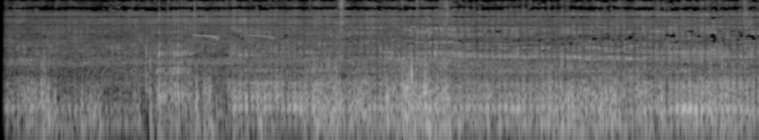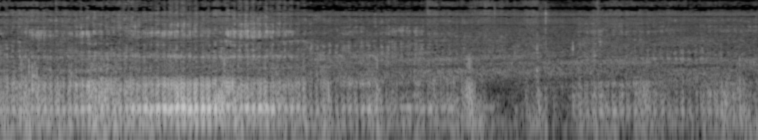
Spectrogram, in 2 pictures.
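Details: Jenny, an adult Syrian brown bear in captivity, purring while she suckles on her keeper's hand during brushing, a sign she feels happy and comfortable. A continuous deep, motor-like rumble pulses rapidly and steadily, swelling slightly midway, with faint handling noises.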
